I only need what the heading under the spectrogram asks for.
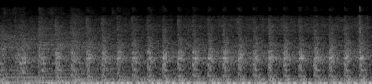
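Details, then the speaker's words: TATA 2.2 common-rail diesel (V3) cranks in an even chug, about four pulses a second, but never fires; scan showed camshaft sensor and fuel-system codes; the fix was a broken wire and replacing the cam sensor plug. "เช็คโชว์นะฮะรถสตาร์ทไม่ติดอ่าเดี๋ยวมาดูกันนะว่าเป็นอะไร"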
